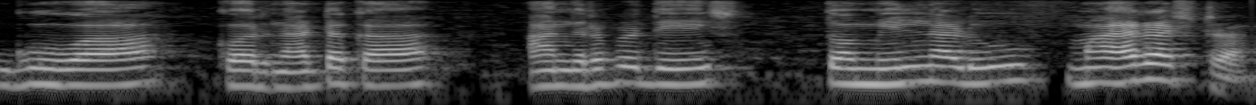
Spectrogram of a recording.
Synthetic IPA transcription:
ɡoʋa | kəɾnaʈəkaː | nd̪ʱɾəpɾəd̪eɕ | t̪əmiːlnaɽuməɦaɾaʂʈɾa̰

